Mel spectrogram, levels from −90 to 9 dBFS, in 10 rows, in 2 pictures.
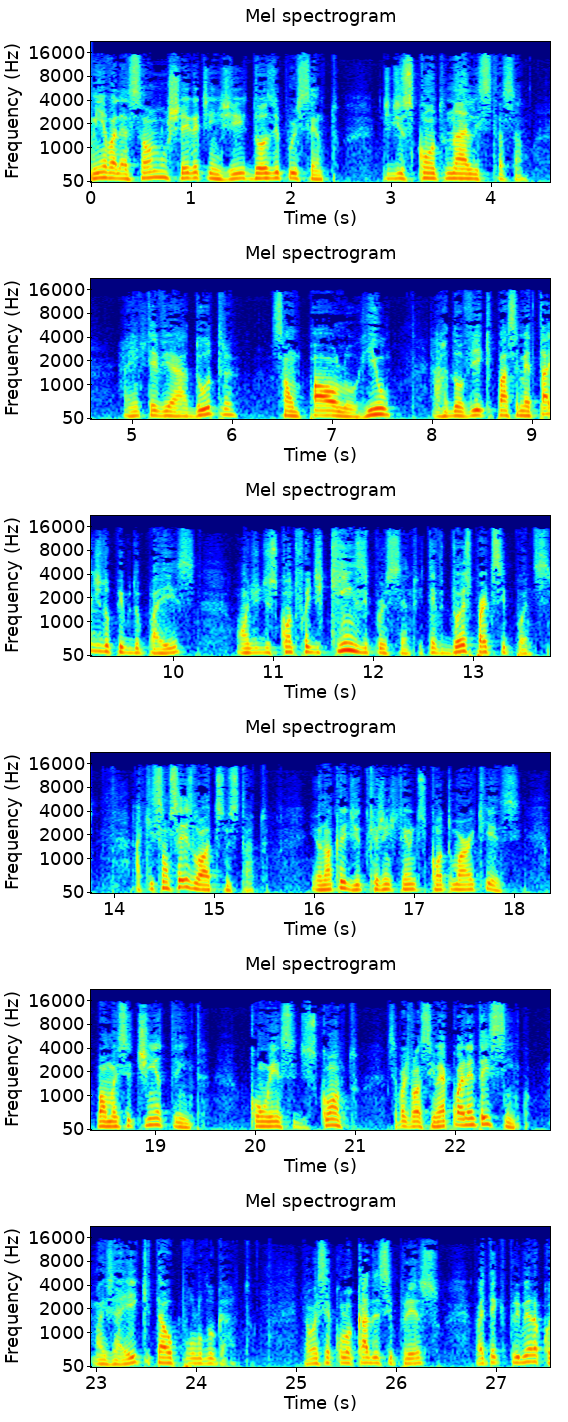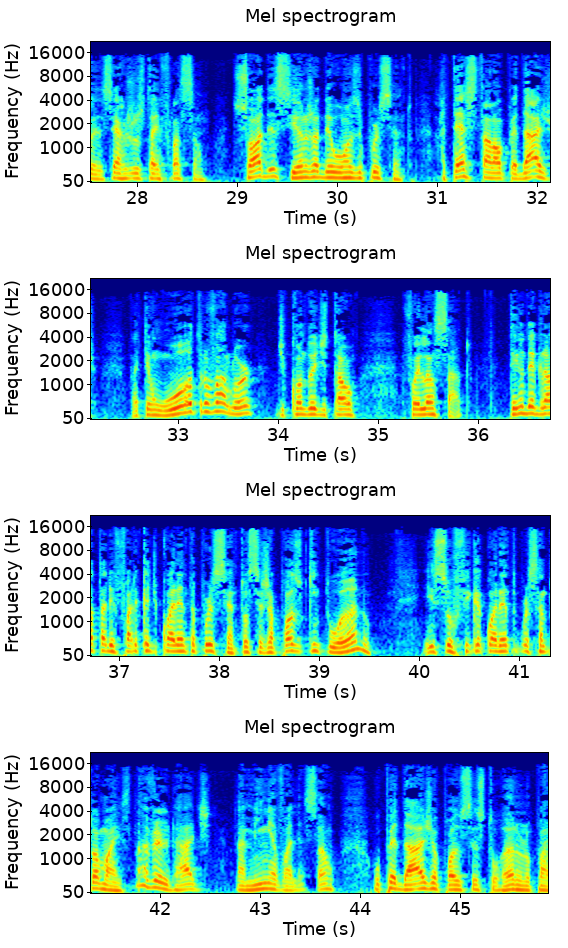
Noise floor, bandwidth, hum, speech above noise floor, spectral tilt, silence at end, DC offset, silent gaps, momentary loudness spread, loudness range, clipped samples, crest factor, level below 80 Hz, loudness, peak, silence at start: -48 dBFS; 16 kHz; none; 33 dB; -6.5 dB/octave; 0 s; under 0.1%; none; 13 LU; 4 LU; under 0.1%; 16 dB; -40 dBFS; -16 LUFS; 0 dBFS; 0 s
